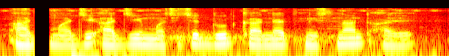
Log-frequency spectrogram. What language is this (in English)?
Marathi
